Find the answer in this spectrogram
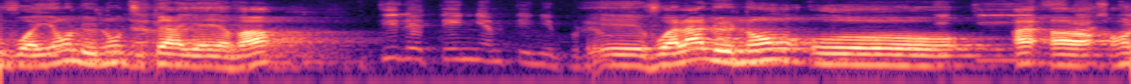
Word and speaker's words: Yah: Concernant la prononciation de Yod et He, c'est Yah. C'est Yah qu'on prononce.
